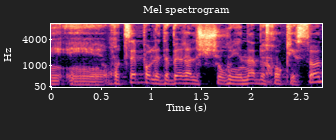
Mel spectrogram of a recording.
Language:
Hebrew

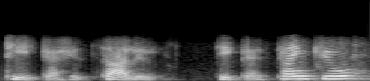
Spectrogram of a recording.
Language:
Marathi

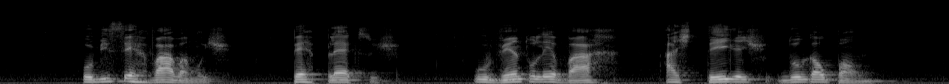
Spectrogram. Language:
Portuguese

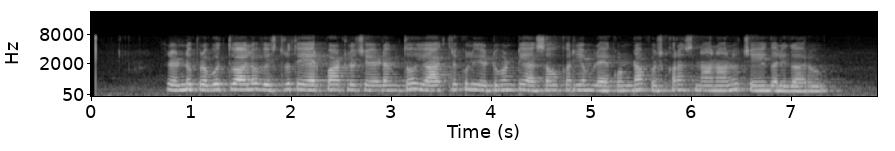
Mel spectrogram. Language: Telugu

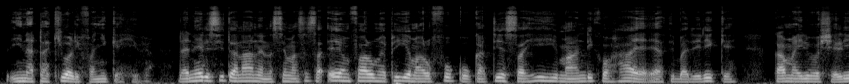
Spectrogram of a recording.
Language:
Swahili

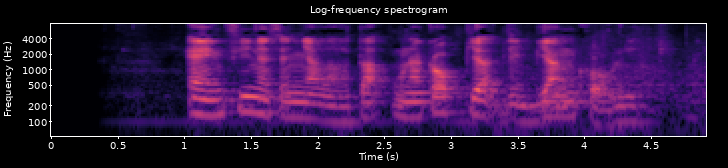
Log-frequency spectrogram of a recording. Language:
Italian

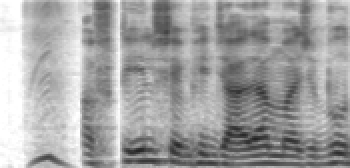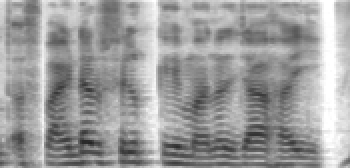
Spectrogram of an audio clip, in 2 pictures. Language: Magahi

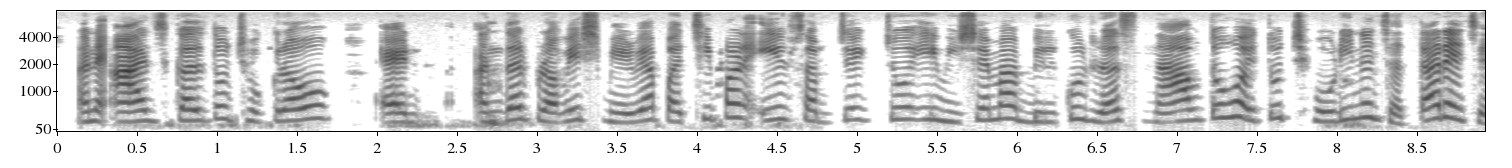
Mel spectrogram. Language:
Gujarati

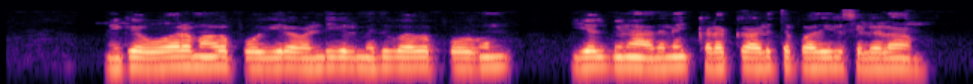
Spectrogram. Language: Tamil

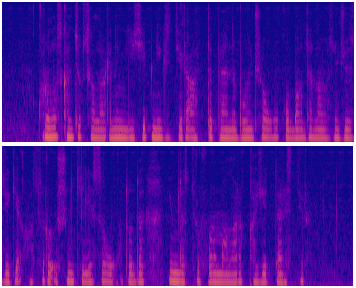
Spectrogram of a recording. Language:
Kazakh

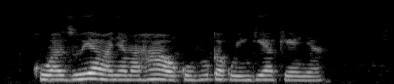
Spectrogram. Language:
Swahili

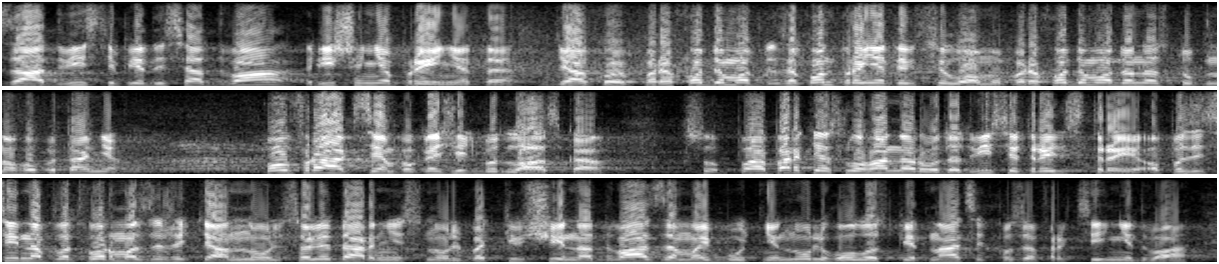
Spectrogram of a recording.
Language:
Ukrainian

